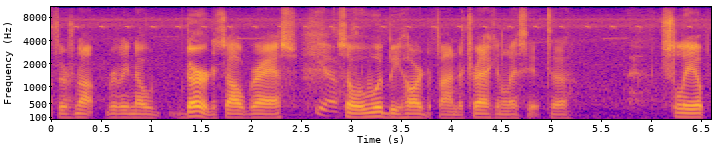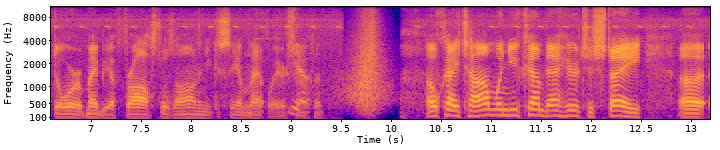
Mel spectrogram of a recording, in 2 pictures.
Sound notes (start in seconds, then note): 9.4 air swooshes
